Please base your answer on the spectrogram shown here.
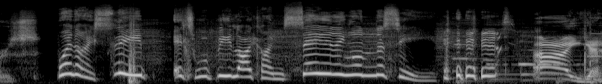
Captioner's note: laughing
